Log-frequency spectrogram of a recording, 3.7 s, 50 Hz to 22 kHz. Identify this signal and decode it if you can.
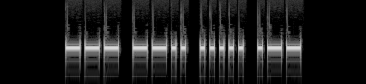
Morse code, heard as a keyed tone, about 25 wpm, 700 Hz. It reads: OZ5W
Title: DXCC-100 Call Signs - 4 Characters - Repeated 2x - 25wpm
